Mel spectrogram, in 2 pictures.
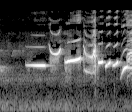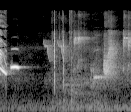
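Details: Competing song from a White-rumped shama newly in breeding condition and flicking its tail: a loud rapid phrase of clear, looping whistled notes, followed by soft scattered calls and faint clicks.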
